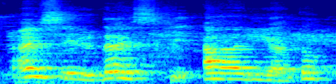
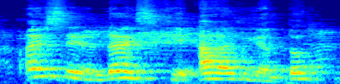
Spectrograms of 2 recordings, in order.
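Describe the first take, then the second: No difference in how they are said.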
